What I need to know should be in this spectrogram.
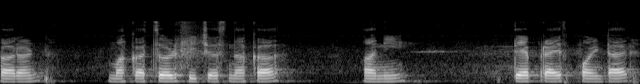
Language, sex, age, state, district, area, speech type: Goan Konkani, male, 18-30, Goa, Salcete, urban, spontaneous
